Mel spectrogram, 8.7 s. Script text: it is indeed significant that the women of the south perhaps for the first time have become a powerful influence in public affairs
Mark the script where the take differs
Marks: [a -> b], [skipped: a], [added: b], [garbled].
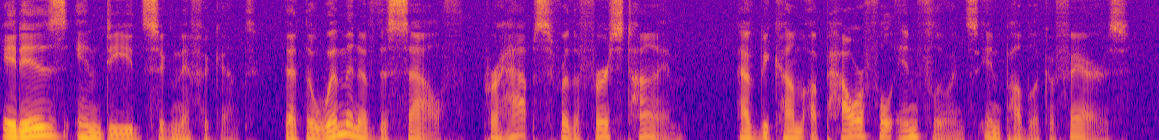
it is indeed significant that the women of the south perhaps for the first time have become a powerful influence in public affairs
